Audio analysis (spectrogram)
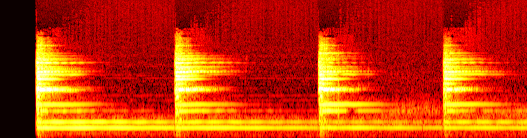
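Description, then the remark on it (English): A church bell tolls four times at a slow, steady pace, each strike ringing out loudly and leaving a long, humming resonance that overlaps the next stroke, with no voices. “People were summoned to church by bells.”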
